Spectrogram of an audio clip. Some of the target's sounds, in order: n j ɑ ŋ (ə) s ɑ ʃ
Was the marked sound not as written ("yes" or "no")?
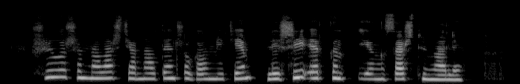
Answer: no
